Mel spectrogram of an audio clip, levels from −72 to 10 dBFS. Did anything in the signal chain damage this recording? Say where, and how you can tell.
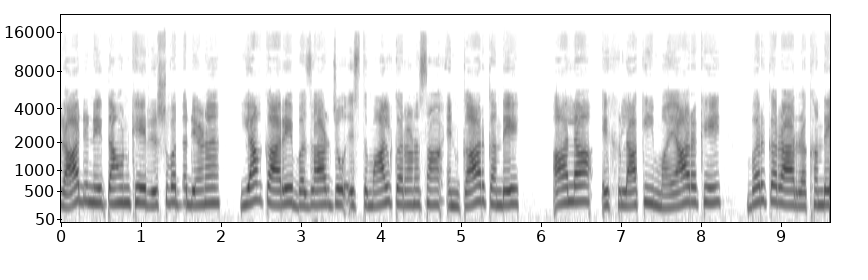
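Yes. Packets were lost on the network, causing short concealed packet loss at 1.49 to 1.55 s (about 40 ms) and at 3.15 to 3.23 s (two 20 ms gaps back to back). The receiver bridged each hole by extending the preceding speech, heard as a brief smear before the real audio returns.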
